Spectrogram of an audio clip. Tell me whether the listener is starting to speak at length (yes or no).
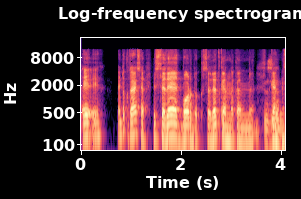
no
